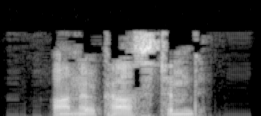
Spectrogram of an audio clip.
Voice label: "unaccustomed", English; adjectives

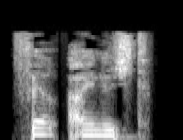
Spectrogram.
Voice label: "vereinigt", German; adjectives

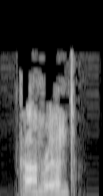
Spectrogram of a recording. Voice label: "congruent", English; adjectives

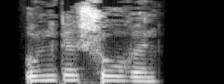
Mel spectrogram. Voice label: "ungeschoren", German; adjectives

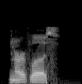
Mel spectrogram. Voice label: "nerveless", english; adjectives

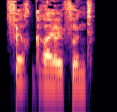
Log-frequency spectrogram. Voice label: "vergreifend", German; adjectives

